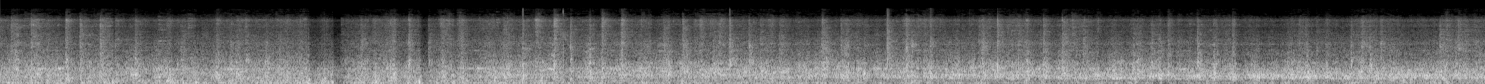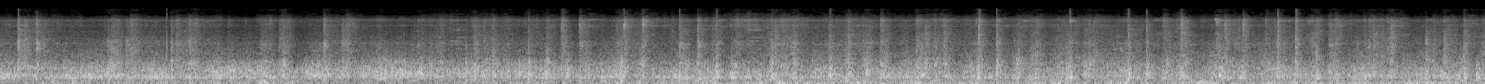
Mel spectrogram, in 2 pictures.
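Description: Vintage Sóller railway electric train heard from inside its wooden passenger carriage while running: a loud, steady rumble with a constant clatter of clicks from the wheels over the rails.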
